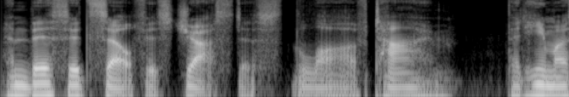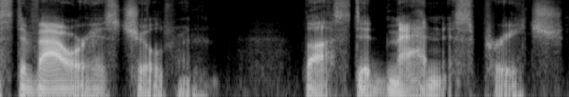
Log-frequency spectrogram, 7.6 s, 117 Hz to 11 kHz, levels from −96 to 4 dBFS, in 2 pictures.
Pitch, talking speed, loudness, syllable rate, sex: 90 Hz, 140 wpm, -24 LUFS, 3.8 syllables/s, male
